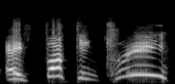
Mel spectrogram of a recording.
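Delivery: a high, loud, slow outraged yell. Retold or imitated. Man realising he is a tree, a slow outraged yell. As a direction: yell it out in disbelief. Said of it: "he literally yells".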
